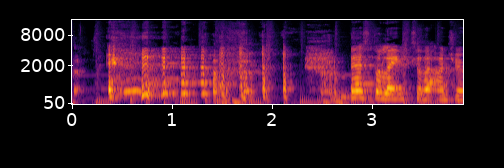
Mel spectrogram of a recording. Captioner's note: laughing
